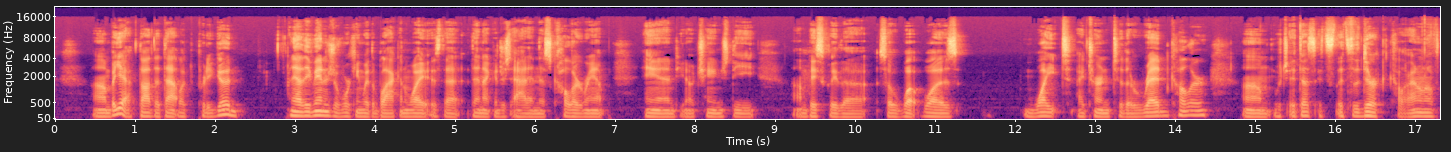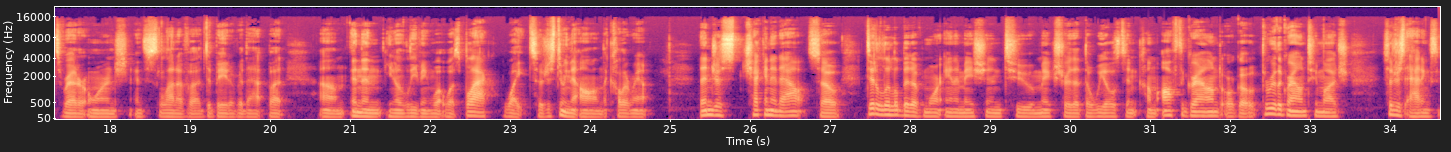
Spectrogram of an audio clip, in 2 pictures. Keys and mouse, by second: 2.4 click, 4.9 click, 7.5-13.0 drag, 8.4 space, 8.8 space, 9.0 space, 9.3 space, 13.0-19.9 shift+middle drag, 19.9-20.8 shift+drag, 20.8 middle click, 21.0-22.5 drag, 21.5 ctrl+Tab, 22.5-25.8 middle drag, 22.5 g, 24.1 g, 25.8-27.5 drag, 26.5-27.5 middle drag, 26.5-27.5 right drag, 27.7 g, 28.6-29.7 drag, 32.0-34.6 drag, 33.8-34.6 middle drag, 33.8-34.6 right drag, 34.2 g.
